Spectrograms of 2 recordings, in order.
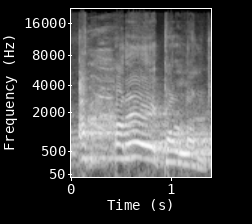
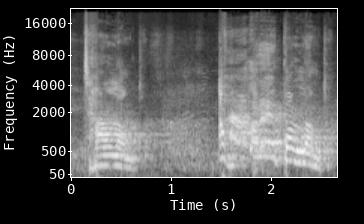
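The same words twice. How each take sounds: First: A hammed-up cry of regret on আহারে, then a falling question; overdone sigh of remorse; mock regret. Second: Anguished regret. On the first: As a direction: lament as if slapping the forehead. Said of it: "কপালে একটা জোরে বাড়ি মারান আর বলেন". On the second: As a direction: wail as if the heart were burning. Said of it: "আহারে এমন ভাবে বলতে হবে যেন কলিজা পোড়া গন্ধ আসে". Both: Shown as a demonstration.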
